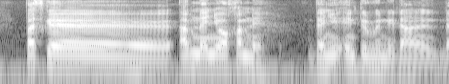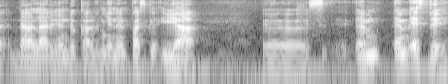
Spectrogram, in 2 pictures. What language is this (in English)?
Wolof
